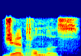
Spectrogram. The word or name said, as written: gentleness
